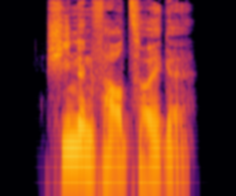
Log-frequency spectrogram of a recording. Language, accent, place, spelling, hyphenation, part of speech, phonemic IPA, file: German, Germany, Berlin, Schienenfahrzeuge, Schie‧nen‧fahr‧zeu‧ge, noun, /ˈʃiːnənˌfaːɐ̯t͡sɔɪ̯ɡə/, De-Schienenfahrzeuge.ogg
- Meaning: nominative/accusative/genitive plural of Schienenfahrzeug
